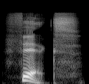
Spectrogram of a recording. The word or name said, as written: fix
